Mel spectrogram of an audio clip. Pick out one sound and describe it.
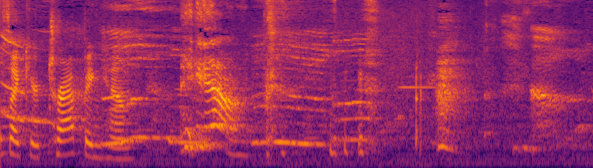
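A boy talks and laughs playfully nearby.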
